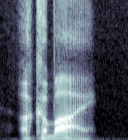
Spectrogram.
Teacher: The most important part is that last syllable. You really want to hit that bay sound at the end.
